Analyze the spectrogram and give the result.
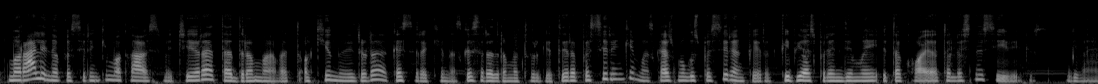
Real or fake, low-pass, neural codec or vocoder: fake; 10.8 kHz; vocoder, 44.1 kHz, 128 mel bands every 256 samples, BigVGAN v2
